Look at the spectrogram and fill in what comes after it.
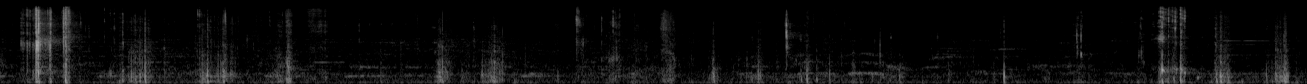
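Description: A person biting into a krupuk cracker with a loud crunch just after the start, then chewing it with smaller crackly crunches, recorded close on a clip-on microphone. Another loud crunching bite comes about a second and a half before the end.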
